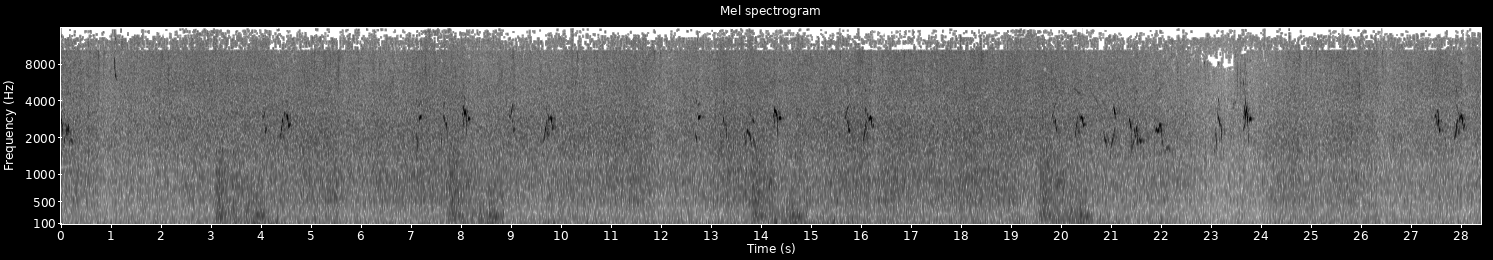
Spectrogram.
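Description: Steady rainfall with low rolls of thunder every several seconds and short bird chirps scattered through it. It briefly dips about two-thirds of the way through.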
